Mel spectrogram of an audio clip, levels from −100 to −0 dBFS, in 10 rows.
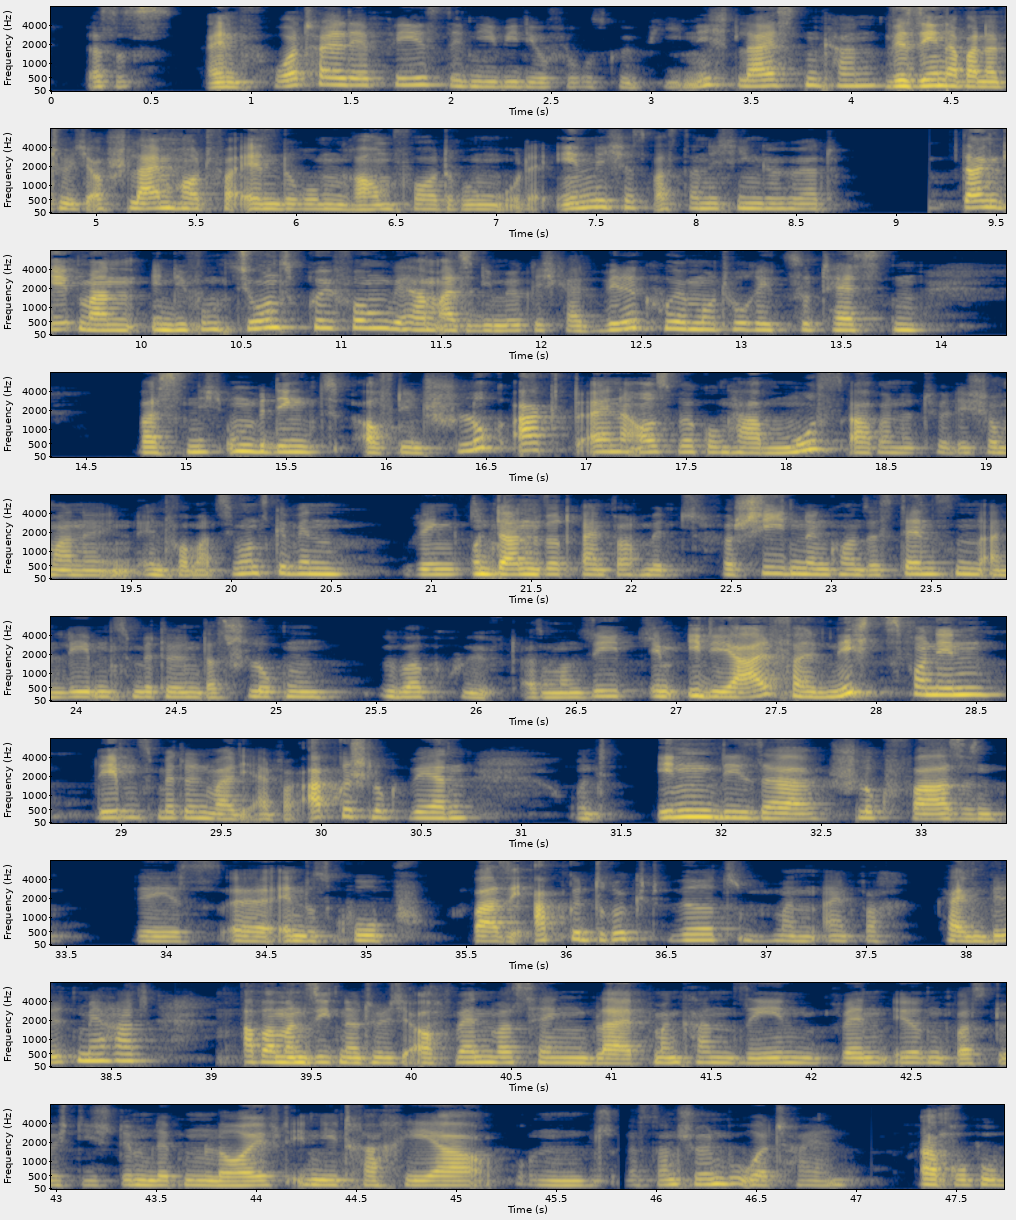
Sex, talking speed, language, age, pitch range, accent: female, 155 wpm, German, 30-49, 175-215 Hz, German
